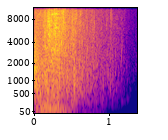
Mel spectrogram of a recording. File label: Hammer Boss Land Water, Footsteps; Warframe; Grineer Hammer Boss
